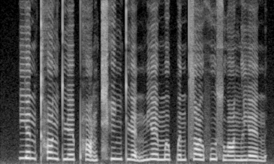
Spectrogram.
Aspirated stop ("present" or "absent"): present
